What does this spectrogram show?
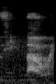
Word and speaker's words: V.tal: Porque quando nós criamos a marca, o Vital, V.tal, pronunciado Vital, ele tinha assim essa conotação de ser um serviço vital e ser uma infraestrutura vital.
